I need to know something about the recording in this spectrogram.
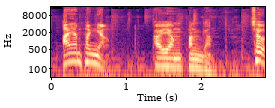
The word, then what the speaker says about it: ayam panggang: So how do you pronounce it? It's called ayam panggang. Ayam panggang.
